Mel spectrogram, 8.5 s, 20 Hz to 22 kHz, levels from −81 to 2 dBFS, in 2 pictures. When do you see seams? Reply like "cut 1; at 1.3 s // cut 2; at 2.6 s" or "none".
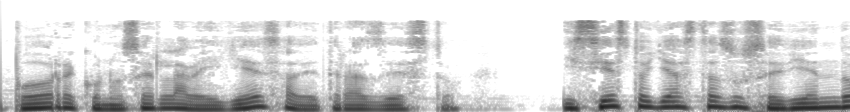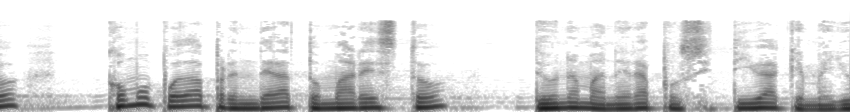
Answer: none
